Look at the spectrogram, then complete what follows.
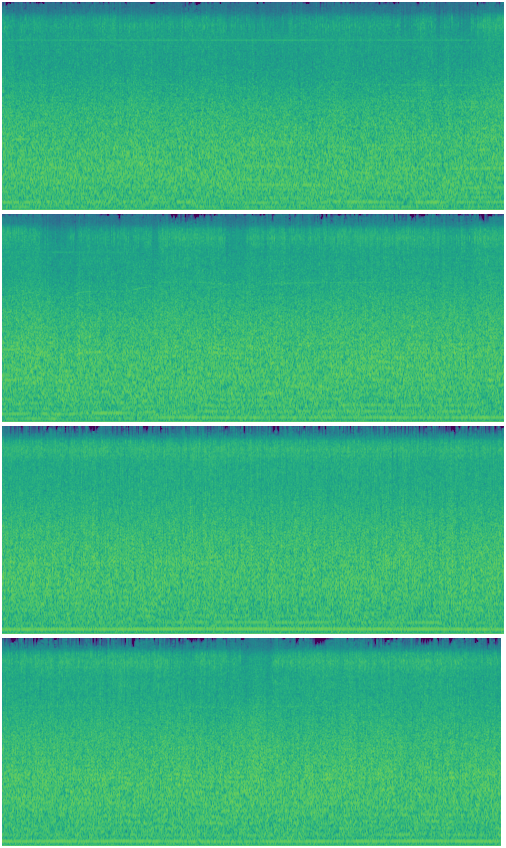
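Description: Onboard sound of an E-flite Eratix RC plane's electric motor and spinning propeller in flight, heard from a camera mounted on the plane, with loud wind rush over the microphone. The motor tone changes pitch about ten seconds in, then holds steady.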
